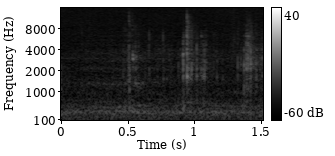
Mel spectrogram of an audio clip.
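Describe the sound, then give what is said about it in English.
Someone sips Wendy's iced tea from a cup: three short, soft slurping bursts with a faint crackly rattle, spaced about half a second apart, quiet, with no talking. “So, as I take a sip of my Wendy's iced tea”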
